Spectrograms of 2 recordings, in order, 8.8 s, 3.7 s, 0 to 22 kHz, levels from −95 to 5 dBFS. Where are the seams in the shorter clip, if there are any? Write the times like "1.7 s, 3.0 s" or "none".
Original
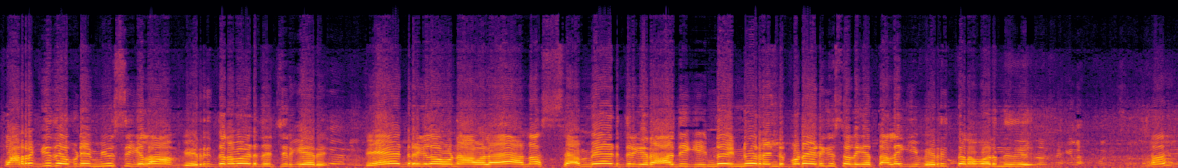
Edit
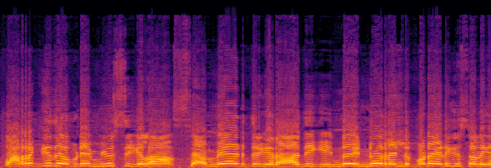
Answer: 1.3 s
